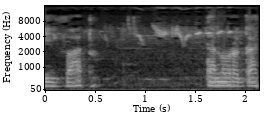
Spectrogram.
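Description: A voice speaking in short loud phrases, with a small bird chirping a quick run of high notes in the pause between them, from about half a second in.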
